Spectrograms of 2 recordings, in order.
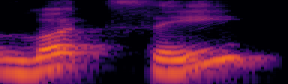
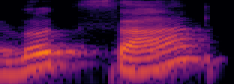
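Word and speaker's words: Leutze: image this is Emmanuel lutzi I and I'm sorry lutza this is how you pronounce it and this is George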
